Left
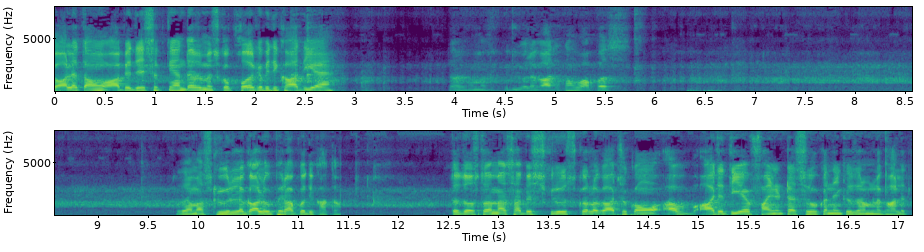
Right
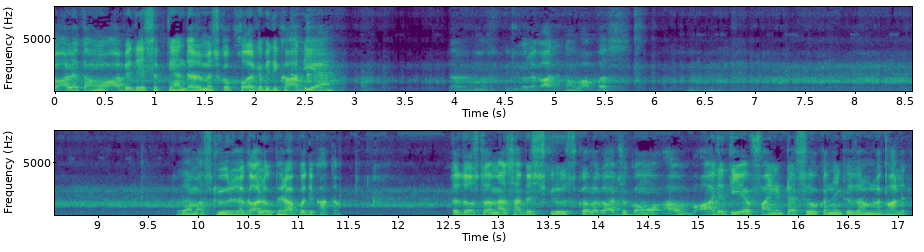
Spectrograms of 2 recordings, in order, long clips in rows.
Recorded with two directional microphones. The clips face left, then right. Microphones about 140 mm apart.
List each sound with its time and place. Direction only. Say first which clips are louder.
0.0 s speech: left 8 dB; 75° left (ahead or behind)
4.6 s speech: left 4 dB; 60° left (ahead or behind)
9.8 s a man's voice: left 5 dB; 75° left (ahead or behind); by 11.4 s 30° left (ahead or behind)
12.5 s speech: left 6 dB; 50° left (ahead or behind); by 17.1 s 65° left (ahead or behind)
